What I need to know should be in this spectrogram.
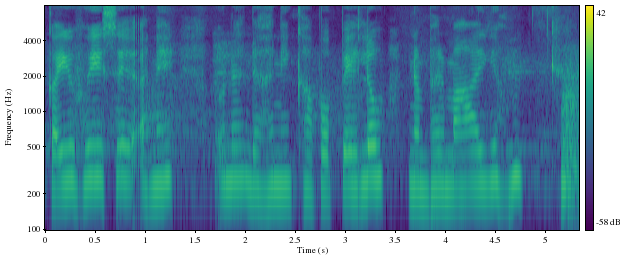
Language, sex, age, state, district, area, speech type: Sindhi, female, 18-30, Gujarat, Junagadh, rural, spontaneous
